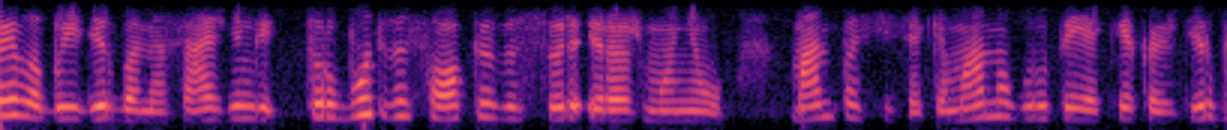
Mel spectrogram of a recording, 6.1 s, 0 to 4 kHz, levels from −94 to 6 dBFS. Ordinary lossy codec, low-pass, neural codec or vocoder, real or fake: Opus, 32 kbps; 3.6 kHz; none; real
